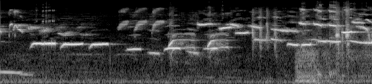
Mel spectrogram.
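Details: Wild brown-chested jungle flycatcher calling noisily, recorded as a lure and master sound: a run of short, clear whistled notes, several on one pitch, then lower and rising ones, followed by denser overlapping chirps and whistles from other birds.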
